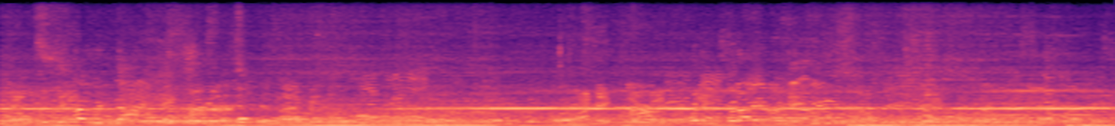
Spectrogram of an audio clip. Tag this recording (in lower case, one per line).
speech
white noise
